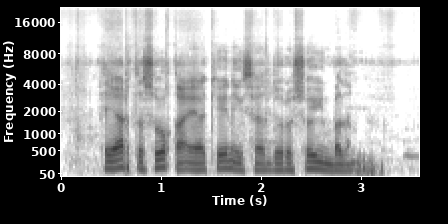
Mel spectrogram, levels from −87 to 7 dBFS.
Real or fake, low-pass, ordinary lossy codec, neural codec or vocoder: fake; none; none; codec, 44.1 kHz, 7.8 kbps, Pupu-Codec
